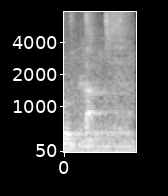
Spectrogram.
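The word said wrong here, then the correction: Ul'cot: Ulcott. – Ulcott. It's spelled UL apostrophe COT. – Ulcott.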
